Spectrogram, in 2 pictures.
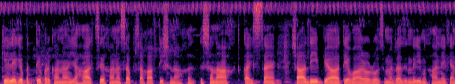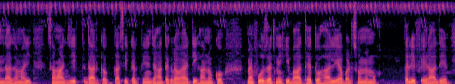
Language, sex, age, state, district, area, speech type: Urdu, male, 18-30, Uttar Pradesh, Azamgarh, rural, spontaneous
